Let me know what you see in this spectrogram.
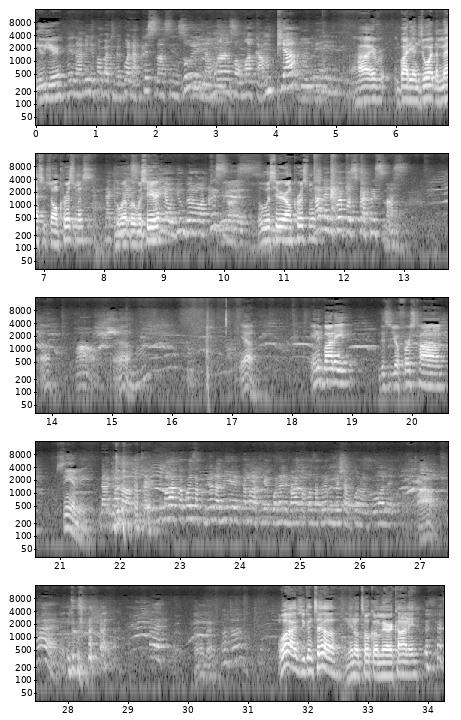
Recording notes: Listen to this message that I preached at a local church in Zanzibar.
